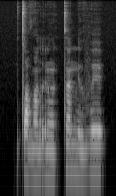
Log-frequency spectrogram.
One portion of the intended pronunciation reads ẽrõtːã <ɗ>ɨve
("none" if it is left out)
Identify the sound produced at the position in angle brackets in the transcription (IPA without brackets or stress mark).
n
